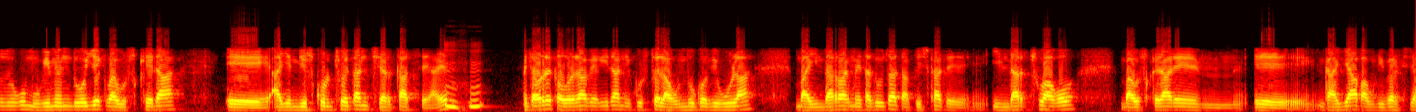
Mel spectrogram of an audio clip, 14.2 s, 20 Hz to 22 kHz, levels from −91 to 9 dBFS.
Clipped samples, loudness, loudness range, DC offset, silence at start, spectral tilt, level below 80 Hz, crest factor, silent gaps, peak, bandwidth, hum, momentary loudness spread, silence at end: under 0.1%; -21 LUFS; 2 LU; under 0.1%; 0 s; -7 dB/octave; -58 dBFS; 14 dB; none; -6 dBFS; 8 kHz; none; 10 LU; 0 s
